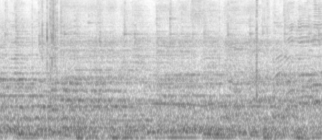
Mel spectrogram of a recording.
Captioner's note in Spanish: Clic de la cámara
